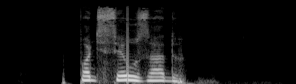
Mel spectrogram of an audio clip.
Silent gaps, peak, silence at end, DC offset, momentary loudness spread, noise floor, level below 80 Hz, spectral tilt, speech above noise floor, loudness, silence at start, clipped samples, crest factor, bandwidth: none; -2 dBFS; 1.05 s; under 0.1%; 11 LU; -75 dBFS; -46 dBFS; -6.5 dB/octave; 61 dB; -16 LUFS; 0.6 s; under 0.1%; 16 dB; 16 kHz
